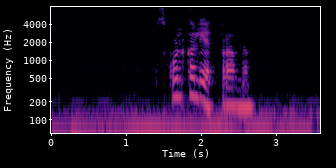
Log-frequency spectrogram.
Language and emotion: Russian, neutral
